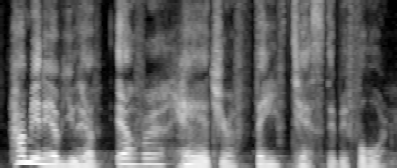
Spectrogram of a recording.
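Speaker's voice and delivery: ordinary talk, nothing marked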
